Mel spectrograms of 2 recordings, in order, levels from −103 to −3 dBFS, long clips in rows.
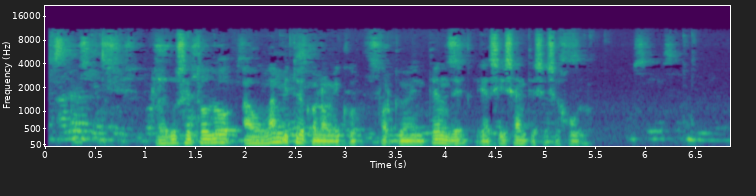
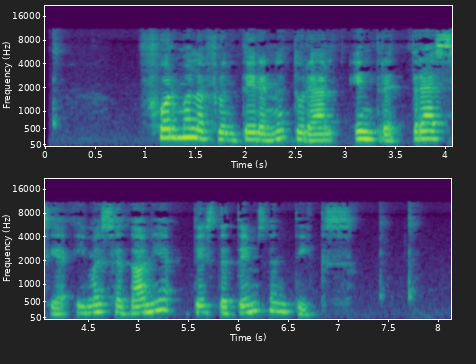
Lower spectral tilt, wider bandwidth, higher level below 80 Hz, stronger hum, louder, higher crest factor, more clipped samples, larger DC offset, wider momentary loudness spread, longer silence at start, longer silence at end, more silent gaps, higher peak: about the same, -4.5 dB/octave vs -4.5 dB/octave; about the same, 11.5 kHz vs 11.5 kHz; first, -40 dBFS vs -66 dBFS; neither; about the same, -22 LUFS vs -23 LUFS; about the same, 18 dB vs 18 dB; neither; neither; first, 16 LU vs 12 LU; about the same, 0.05 s vs 0.1 s; second, 0.15 s vs 0.4 s; neither; about the same, -6 dBFS vs -4 dBFS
